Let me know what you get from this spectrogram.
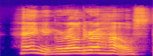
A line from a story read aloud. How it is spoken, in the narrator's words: the musician groaned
